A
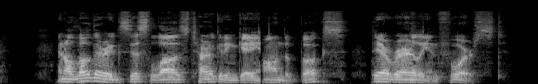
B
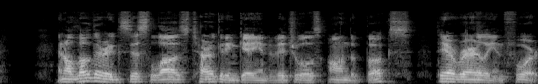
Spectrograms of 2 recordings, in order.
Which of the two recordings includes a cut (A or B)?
A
